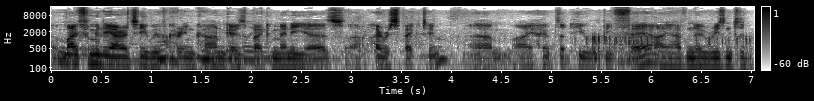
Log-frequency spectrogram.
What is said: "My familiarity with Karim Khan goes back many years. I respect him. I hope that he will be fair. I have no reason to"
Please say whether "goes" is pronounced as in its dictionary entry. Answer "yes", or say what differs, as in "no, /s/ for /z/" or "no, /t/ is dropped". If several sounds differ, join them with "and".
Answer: yes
